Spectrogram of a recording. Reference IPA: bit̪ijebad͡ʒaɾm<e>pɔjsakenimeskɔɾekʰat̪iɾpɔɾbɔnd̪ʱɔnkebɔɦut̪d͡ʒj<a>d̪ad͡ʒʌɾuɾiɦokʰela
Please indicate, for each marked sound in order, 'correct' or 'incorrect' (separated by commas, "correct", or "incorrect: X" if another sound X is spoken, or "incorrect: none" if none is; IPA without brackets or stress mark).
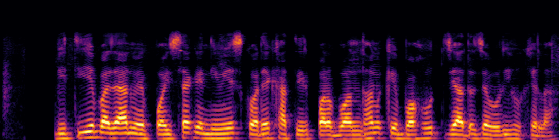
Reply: correct, correct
